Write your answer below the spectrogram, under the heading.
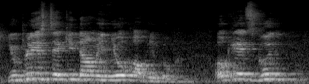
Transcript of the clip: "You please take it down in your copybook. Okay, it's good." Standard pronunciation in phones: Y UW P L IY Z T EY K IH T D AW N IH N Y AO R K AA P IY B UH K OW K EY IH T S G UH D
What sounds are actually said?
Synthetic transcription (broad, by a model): Y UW P L IY S T EY K IH T D AW N IH N Y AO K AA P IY B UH K OW K EY IH T S G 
